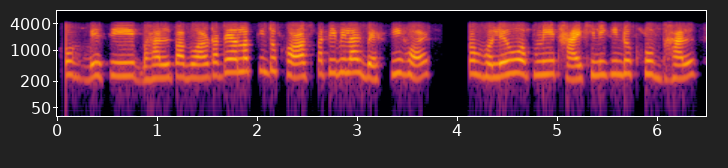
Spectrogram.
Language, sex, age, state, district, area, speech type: Assamese, female, 18-30, Assam, Dibrugarh, rural, conversation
